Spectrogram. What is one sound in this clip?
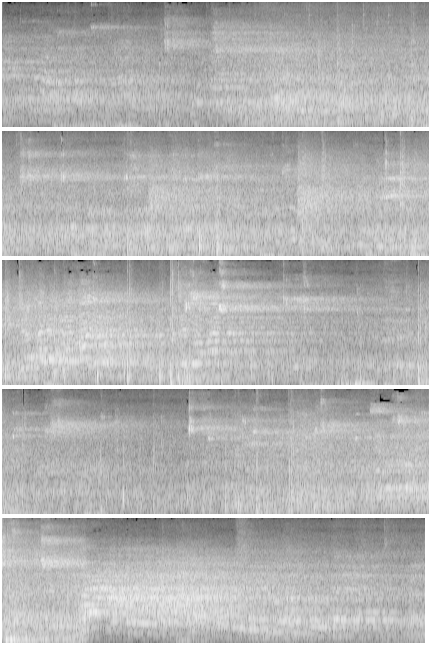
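Shoes squeak on the hard floor.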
